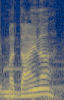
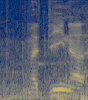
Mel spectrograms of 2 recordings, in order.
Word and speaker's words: Medina: The locals say Medina, but it's named after Medina sandstone.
